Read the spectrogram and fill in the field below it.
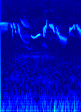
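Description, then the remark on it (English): A skylark sings in flight above, a continuous run of high, warbling, rapidly shifting notes, fairly faint, over a low rumble of wind or background noise; the bird descends lower and lower toward the ground as it sings. “SKYLARK SONG”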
